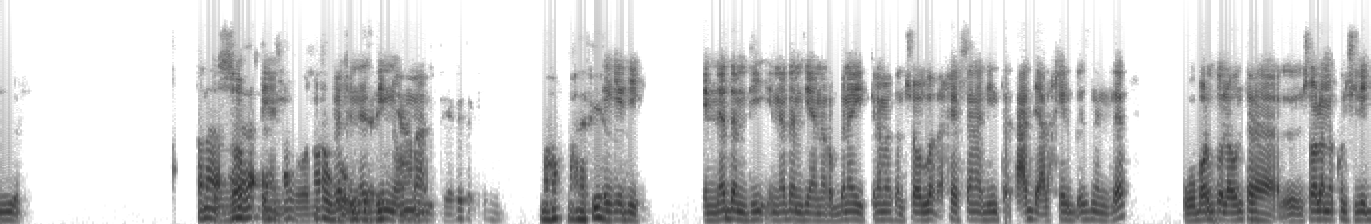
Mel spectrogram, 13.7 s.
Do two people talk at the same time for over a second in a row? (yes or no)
yes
